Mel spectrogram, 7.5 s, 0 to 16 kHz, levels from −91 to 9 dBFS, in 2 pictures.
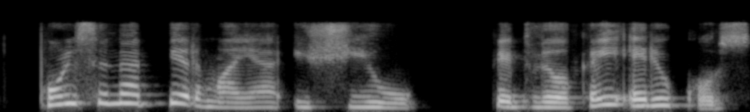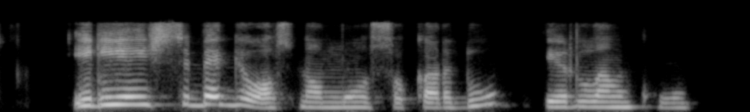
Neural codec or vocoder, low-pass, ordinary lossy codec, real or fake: codec, 16 kHz, 2 kbps, X-Codec, HuBERT features, trained on general audio; 7.2 kHz; Opus, 64 kbps; fake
